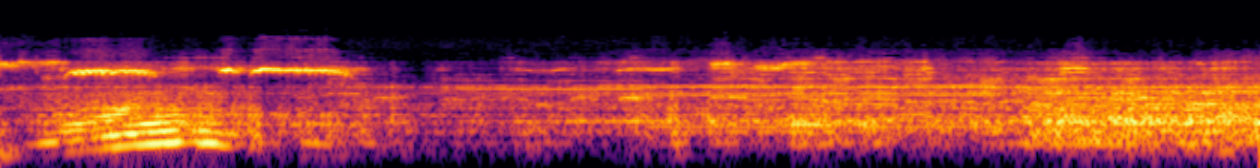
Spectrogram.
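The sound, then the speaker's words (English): A taxi cab rides up Broadway through busy evening street traffic toward a theater off Times Square, a steady engine rumble and road noise running throughout, with a shrill whistle or horn-like tone sounding a couple of times near the start. “There'll be plenty of traffic tonight, so let's get an early start to the theater. Here's my cab.”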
